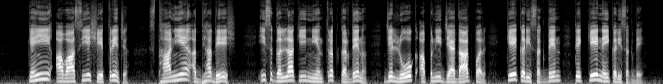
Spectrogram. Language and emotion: Dogri, neutral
